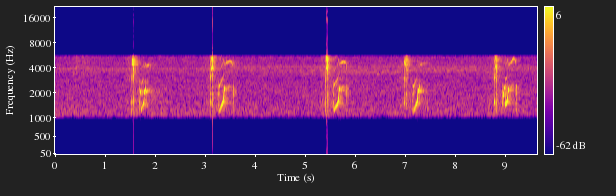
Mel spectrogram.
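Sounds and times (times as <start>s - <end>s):
soft hiss: 0.0s - 9.6s
cuckoo calls: 1.5s - 2.0s, 3.1s - 3.7s, 5.4s - 7.6s, 8.8s - 9.4s.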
